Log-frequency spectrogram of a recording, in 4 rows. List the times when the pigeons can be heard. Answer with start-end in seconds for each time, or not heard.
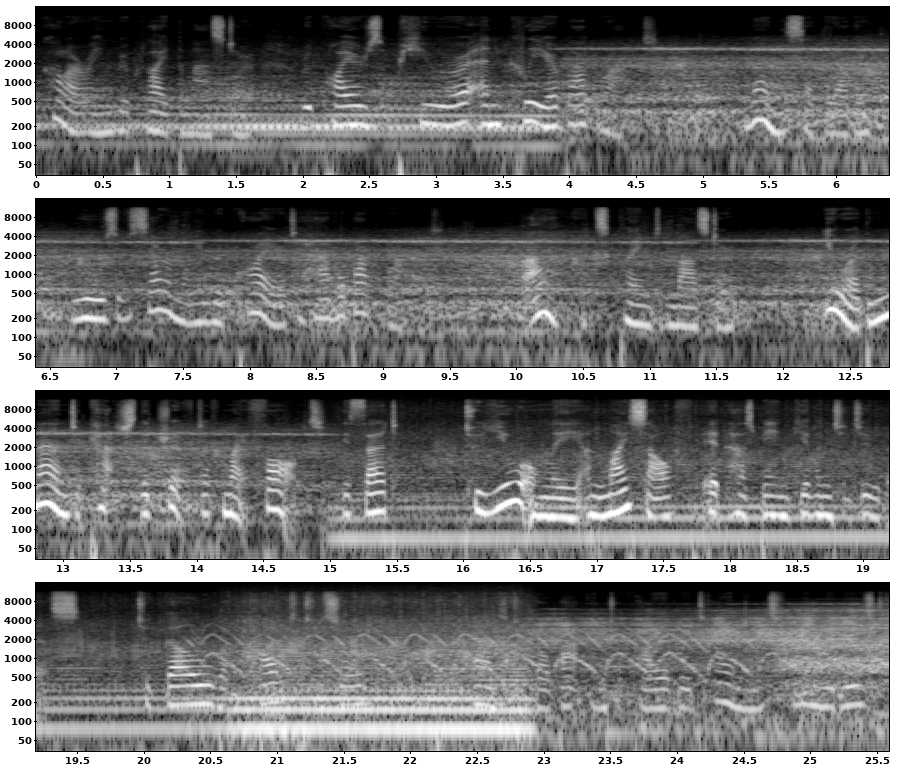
not heard.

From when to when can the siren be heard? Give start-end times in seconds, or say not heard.
20.2-25.5.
